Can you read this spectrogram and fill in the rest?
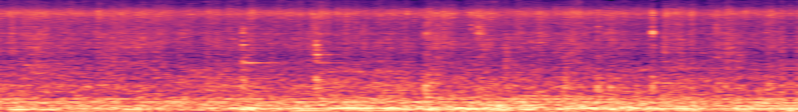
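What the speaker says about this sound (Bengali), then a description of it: "ফোড়নে ডালটা দিয়ে দেবো।" Lentils tipped into a hot spice tempering in oil for Bengali fried dal, giving a steady close sizzle with scraping stir strokes throughout and no talking.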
